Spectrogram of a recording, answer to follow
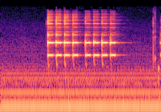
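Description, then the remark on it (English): A phone alert tone: a quick run of bright, evenly pulsed electronic beeps in two short bursts, then a brief extra chirp, heard clearly over a low steady hum. “was that your phone? Yeah, I just got an alert.”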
